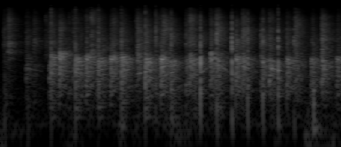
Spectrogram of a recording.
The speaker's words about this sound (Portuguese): Então, quero também pedir uma salva de palmas à nossa plateia imensa.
